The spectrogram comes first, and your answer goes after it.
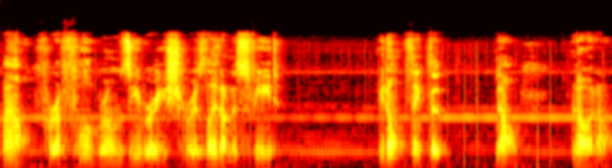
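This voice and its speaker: A man's voice: medium pitch, sing-song, normal speed, pushed and bright, faint music behind, low-quality recording. A man voicing an anxious, earnest young pony heroine in an audio drama, talking to herself in nervous self-doubt. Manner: nervous, self-reassuring inner monologue. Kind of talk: first-person audio drama narration.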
